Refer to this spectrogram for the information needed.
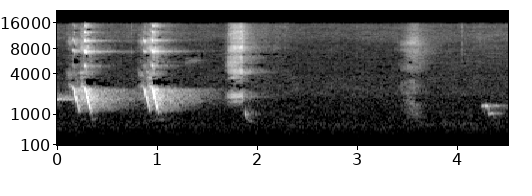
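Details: New Zealand bellbird in early spring, Maungakotukutuku Valley, gives two loud, harsh, rasping notes about a second apart, then softer scratchy calls and a brief clear tone at the end.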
